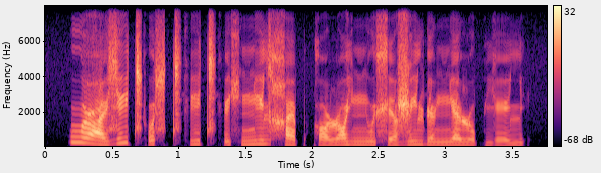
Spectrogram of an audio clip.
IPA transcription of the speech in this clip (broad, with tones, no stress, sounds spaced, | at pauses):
u˥˧ ʕ ɪ˩˧ z i˥ t͡sʼ ʊ˧ s t͡sʼ i˥ t͡sʼ ɪ˥˧ ç ɲ i˥ lʲ χ ɛ˧˩ p k ɔ˩˧ ɭ ɔ˥˧ j ɲ u˧˩ xʲ a˩˧ ʐ i˥˧ lʲ ɽ ɛ˧ ɳ ɲ ɛ˥˧ ɭ o˧˩ p j e˩˧ lʲ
